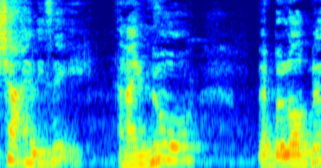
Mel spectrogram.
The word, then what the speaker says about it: Champs-Élysées: And in my mind, I pronouncing it how it's spelled, Champelisi. Well, everybody laughed at me that day. And I learned. It's not Champelisi, it's Champs-Élysées.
